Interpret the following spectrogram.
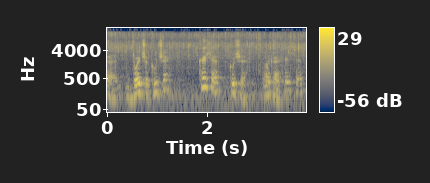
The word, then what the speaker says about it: Küche: Küche.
